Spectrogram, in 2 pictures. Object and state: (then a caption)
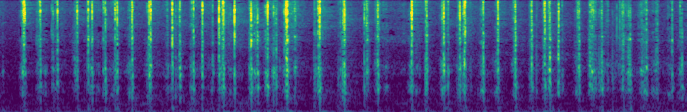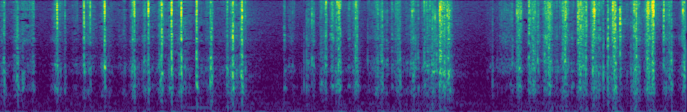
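Bamboo slat box. Long nails scratch along the ridged slats of a small hollow bamboo slat box and tap on them. The result is a dense run of quick, dry, bright clicks and raspy scrapes with almost no ring, broken by a couple of brief pauses.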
